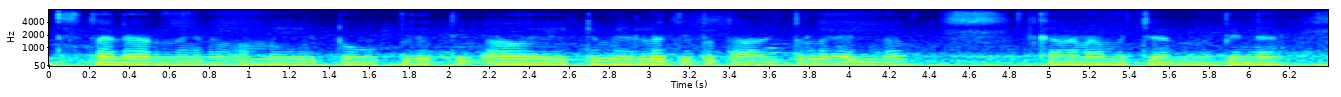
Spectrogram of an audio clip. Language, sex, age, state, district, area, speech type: Malayalam, male, 18-30, Kerala, Palakkad, urban, spontaneous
